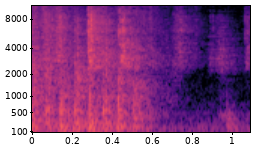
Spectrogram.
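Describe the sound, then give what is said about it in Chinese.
A family's pet dog shakes itself off, a quick rapid flapping rattle of ears and fur lasting under a second, then fading out into quiet. No one speaks. “不好意思，我们家狗在抖。”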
